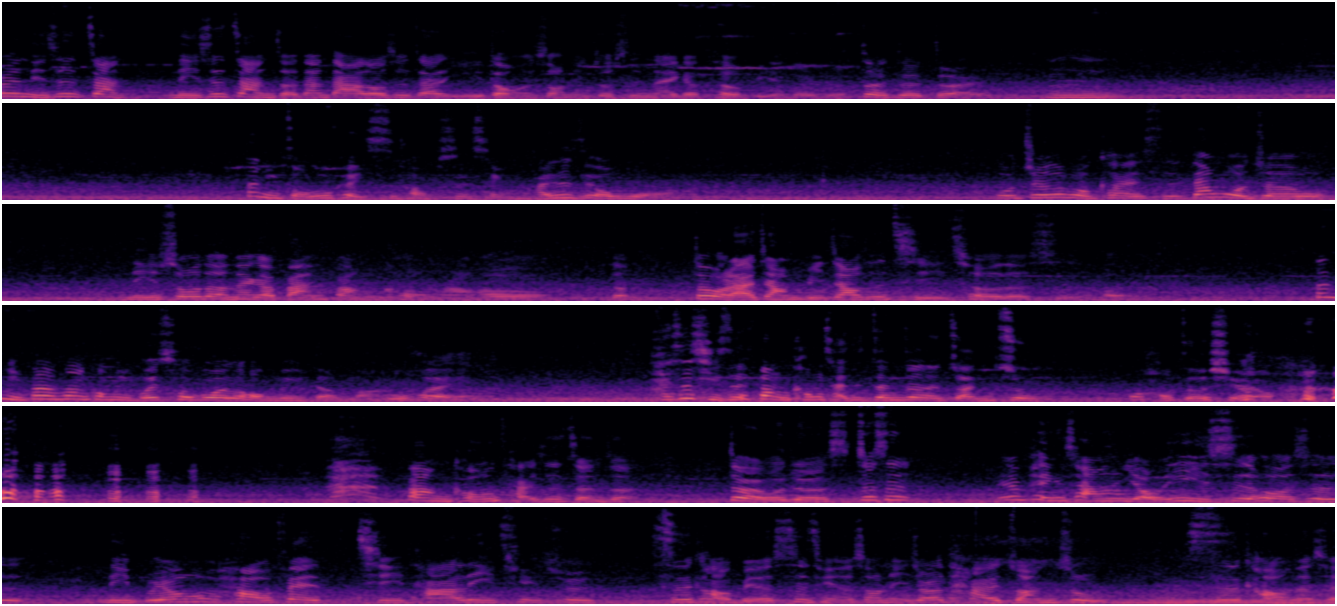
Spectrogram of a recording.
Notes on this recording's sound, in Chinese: 邊散步邊錄音。將噪音打包成環境音，。為什麼想要在環境噪音中聊天？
